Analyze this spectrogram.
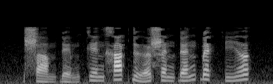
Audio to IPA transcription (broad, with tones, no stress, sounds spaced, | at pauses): ʂ a˨˩ m ɗ e˨˩˨ m k e˧ n x a˦˥ k̚ ɗ ɨ˨˩˦ ə̯ ʂ ɛ˧ n ɗ ɛ˧˥ n ɓ ɛ˦˥ k̚ ʔ i˧˥ ə̯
